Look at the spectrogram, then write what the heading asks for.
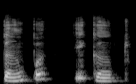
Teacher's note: os sons que eles representam são sempre as vogais nasais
